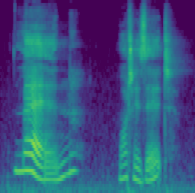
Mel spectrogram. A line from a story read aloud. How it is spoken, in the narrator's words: he asked, a little wearily, for she had only one topic of conversation when she sat upon his knee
